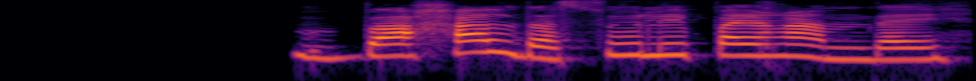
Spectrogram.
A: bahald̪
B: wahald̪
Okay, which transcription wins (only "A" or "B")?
A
